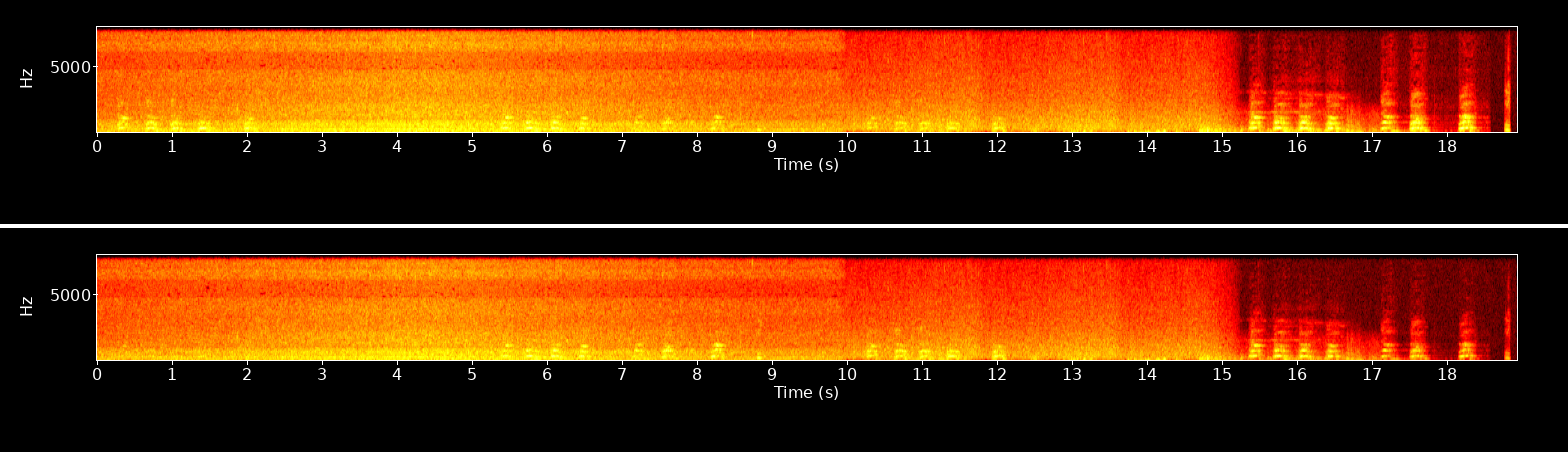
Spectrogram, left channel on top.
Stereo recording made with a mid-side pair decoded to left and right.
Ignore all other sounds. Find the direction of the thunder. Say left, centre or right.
left.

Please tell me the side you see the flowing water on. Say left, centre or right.
centre.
